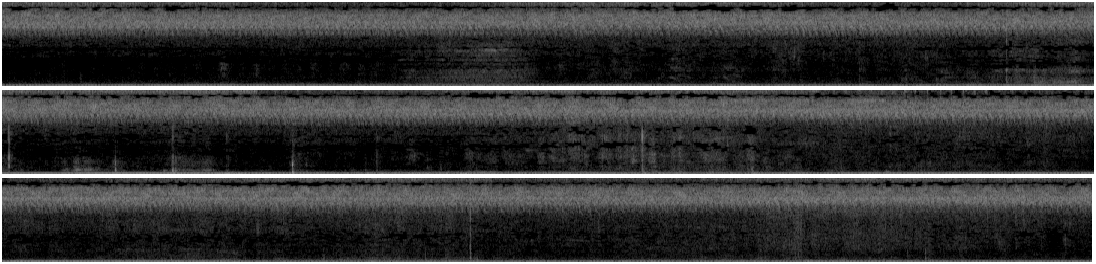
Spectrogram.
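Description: Steady high insect chorus over a sunny grass pasture, with a steady low hum beneath it. A few faint rustles and ticks come between about seven and twelve seconds in.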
